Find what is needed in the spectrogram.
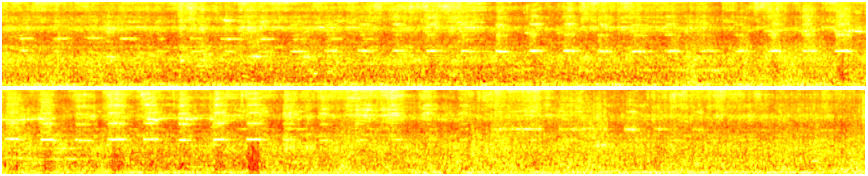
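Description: Coal hopper cars of a Union Pacific coal train rolling past with a steady low rumble of wheels on rail, while a grade-crossing signal bell rings in an even rapid beat of about three strokes a second.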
